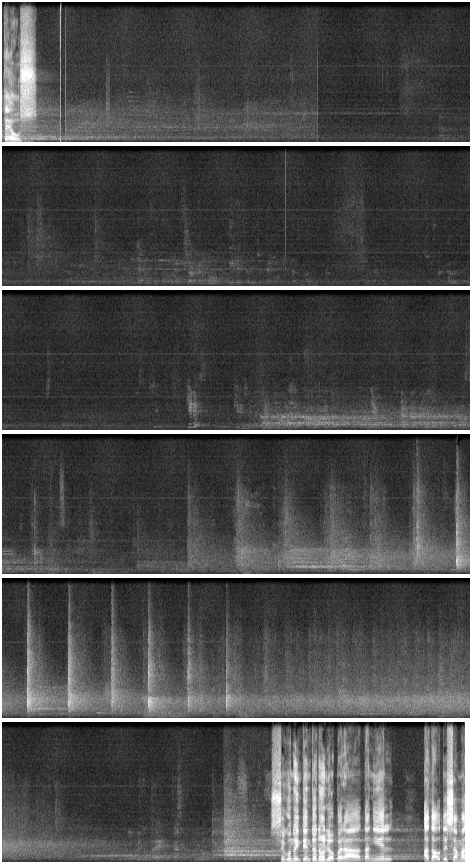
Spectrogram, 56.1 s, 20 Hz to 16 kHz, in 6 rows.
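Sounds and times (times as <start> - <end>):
murmur of voices: 0.0 - 6.2, 48.0 - 56.0
rhythmic hand-clapping: 31.8 - 48.6.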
